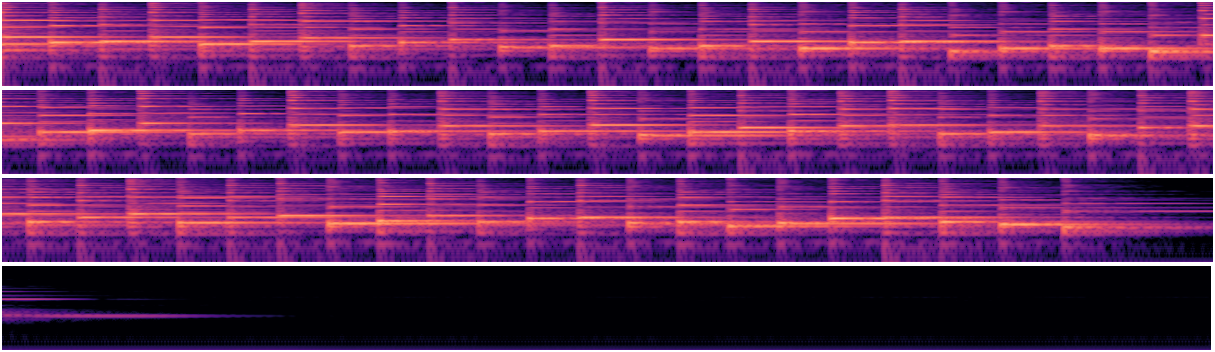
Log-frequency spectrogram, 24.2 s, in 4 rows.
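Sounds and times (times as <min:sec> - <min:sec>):
lute: 0:00.0 - 0:18.7.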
